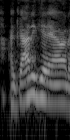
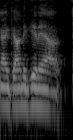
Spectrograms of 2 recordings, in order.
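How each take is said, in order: First: I gotta get out, blurted much louder; antsy outburst. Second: Said in the usual way. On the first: Retold or imitated. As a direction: push "gotta" out loud like you're bursting to leave. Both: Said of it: "getting very antsy".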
